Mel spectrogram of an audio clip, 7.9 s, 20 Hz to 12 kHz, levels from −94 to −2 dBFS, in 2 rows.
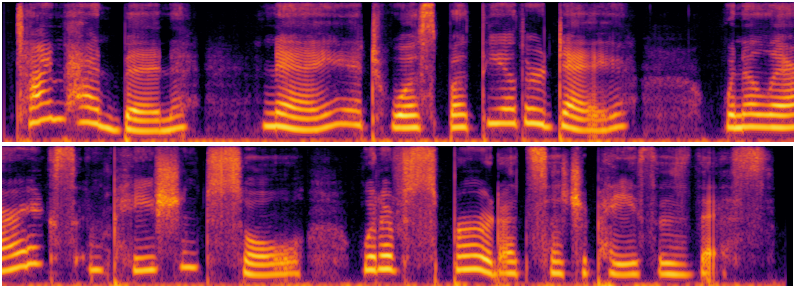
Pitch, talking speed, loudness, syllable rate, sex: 290 Hz, 160 wpm, -17 LUFS, 4.7 syllables/s, female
